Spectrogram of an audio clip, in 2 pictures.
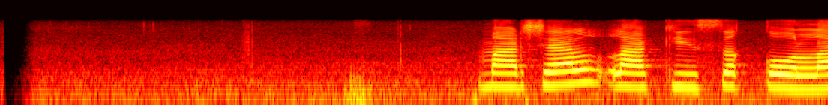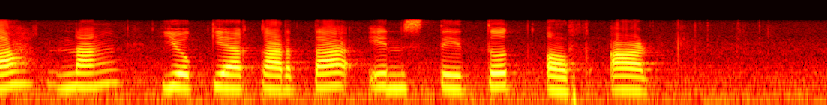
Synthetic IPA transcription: marsɛlːaɡ̥i̤səkolahnaŋ | juk̚jakart̪ainst̪it̪ut̪̚ɔfʔart̪̚

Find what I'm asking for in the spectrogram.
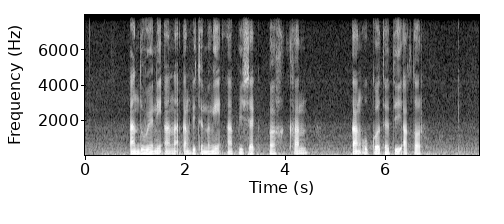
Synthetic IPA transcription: ʔand̪uweniʔana̰ʔkaŋd̪̥i̤d̥ʒ̥ə̤nəŋiab̥isɛk̚b̥a̤han | kaŋʔṵɡ̥ɔ̤d̪̥a̤d̪̥i̤a̰k̚t̪ɔr

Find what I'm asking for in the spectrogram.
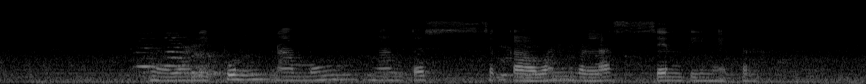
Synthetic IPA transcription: d̥awanipʊnːamʊŋːant̪ɔsː | əkawanwəlasː | ɛnt̪imɛt̪ər

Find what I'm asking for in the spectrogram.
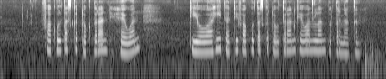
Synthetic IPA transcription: fakult̪askəɖ̥ɔ̤k̚t̪əɾand̥ihewan | d̪̥i̤owaɦid̪̥a̤d̪̥ifakult̪askəɖ̥ɔk̚t̪əɾankewanlanpət̪ərnakan

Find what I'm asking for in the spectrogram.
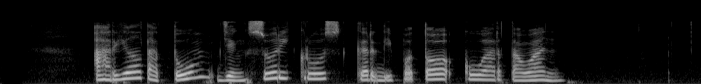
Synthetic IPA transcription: ʔaɾilt̪at̪umd͡ʒɨŋsuɾikɾuskɨrdipɔt̪ɔkuwart̪awan

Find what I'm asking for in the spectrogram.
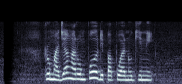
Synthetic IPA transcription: rumad͡ʒaŋaɾumpʊldipapuanuɡini

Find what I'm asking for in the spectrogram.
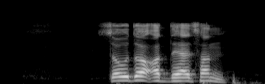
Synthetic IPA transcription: t͡sʌwd̪ʌʌd̪ʱjat͡sʰʌn

